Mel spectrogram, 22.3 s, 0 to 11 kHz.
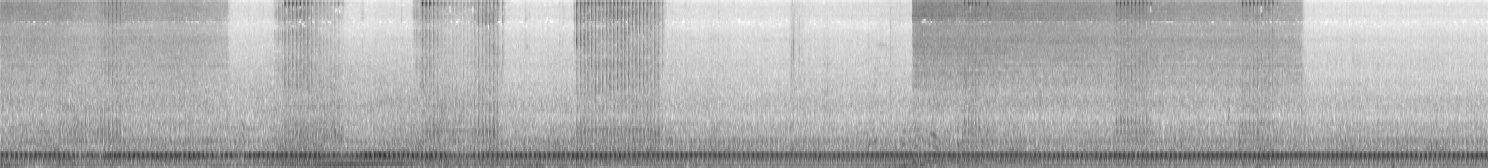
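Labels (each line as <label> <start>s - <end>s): An outdoor jackhammer and metallic drilling sounds occur occasionally. 0.0s - 10.5s
An outdoor jackhammer and metallic drilling sounds occur occasionally. 13.7s - 22.3s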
